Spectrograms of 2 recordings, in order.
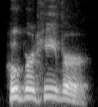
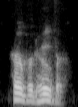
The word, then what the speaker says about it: Herbert Hoover: dressed in evening clothes introducing the chief executive hubert hever it's actually pronounced herbert hoover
